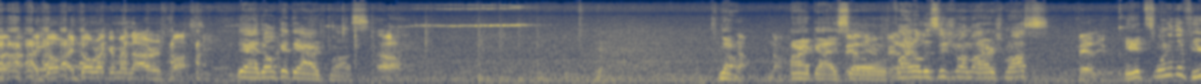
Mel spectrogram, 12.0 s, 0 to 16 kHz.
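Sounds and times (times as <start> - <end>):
street traffic: 0.0 - 12.0
high thin squeal: 4.1 - 5.4.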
